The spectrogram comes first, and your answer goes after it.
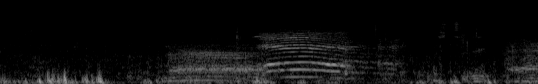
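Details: A Damani ewe, among eleven offered for sale, lets out a strong wavering bleat around three seconds after a lower nasal call, with human voices and rustling in the background.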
